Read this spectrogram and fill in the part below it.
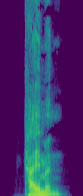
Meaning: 1. to sprout, germinate 2. to stir (e.g. hope) 3. to form (e.g. thought, decision) 4. to awaken (e.g. love, yearning)
- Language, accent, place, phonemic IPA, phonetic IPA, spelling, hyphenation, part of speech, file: German, Germany, Berlin, /ˈkaɪ̯mən/, [ˈkʰaɪ̯mn̩], keimen, kei‧men, verb, De-keimen.ogg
